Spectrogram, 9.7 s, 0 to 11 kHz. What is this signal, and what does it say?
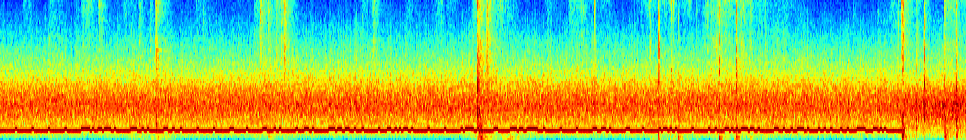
RTTY (45.45 baud, 170 Hz shift), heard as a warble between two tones, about 880 Hz centre, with radio static and kitchen noise. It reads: NPVCU PUSEV TIVD4 PAK94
